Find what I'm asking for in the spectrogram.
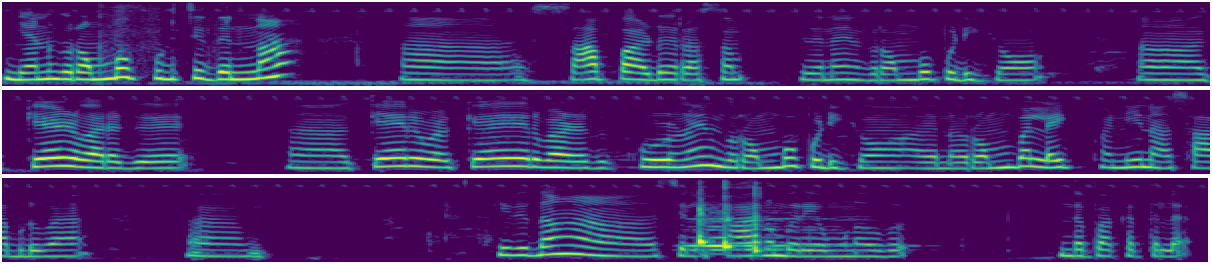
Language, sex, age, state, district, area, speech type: Tamil, female, 18-30, Tamil Nadu, Kallakurichi, rural, spontaneous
